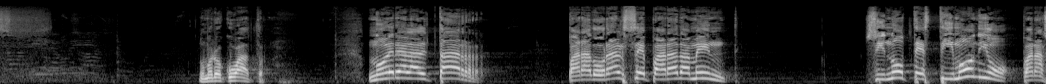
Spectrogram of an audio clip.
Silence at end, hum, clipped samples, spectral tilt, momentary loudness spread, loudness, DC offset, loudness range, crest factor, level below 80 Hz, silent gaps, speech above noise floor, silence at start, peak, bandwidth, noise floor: 0 s; none; under 0.1%; -3 dB/octave; 18 LU; -13 LUFS; under 0.1%; 6 LU; 16 dB; -48 dBFS; none; 46 dB; 0 s; 0 dBFS; 16 kHz; -59 dBFS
